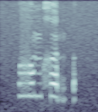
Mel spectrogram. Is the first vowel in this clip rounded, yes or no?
no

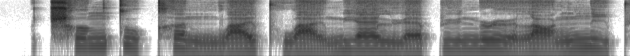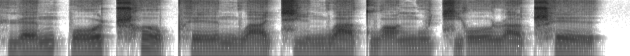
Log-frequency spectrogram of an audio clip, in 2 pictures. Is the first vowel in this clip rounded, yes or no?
no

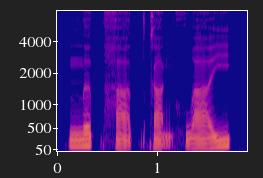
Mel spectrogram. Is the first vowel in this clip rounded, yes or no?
no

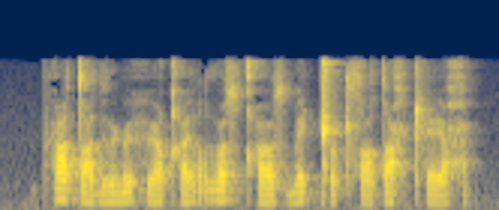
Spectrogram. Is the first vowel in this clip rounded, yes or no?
yes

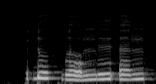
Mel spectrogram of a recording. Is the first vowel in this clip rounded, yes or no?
yes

